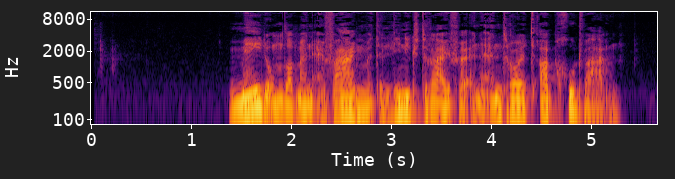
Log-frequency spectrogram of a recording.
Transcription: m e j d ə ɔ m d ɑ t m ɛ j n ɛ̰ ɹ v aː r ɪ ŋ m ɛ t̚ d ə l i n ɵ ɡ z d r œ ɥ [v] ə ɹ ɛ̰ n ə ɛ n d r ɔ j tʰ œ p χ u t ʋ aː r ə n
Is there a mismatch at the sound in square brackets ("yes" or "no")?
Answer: no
